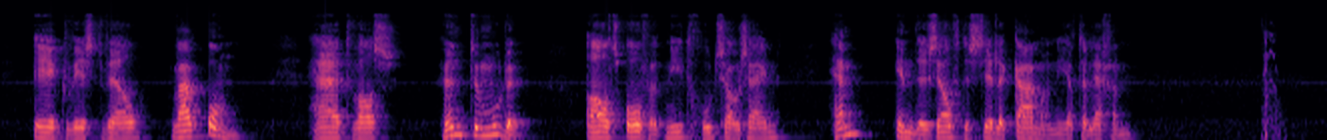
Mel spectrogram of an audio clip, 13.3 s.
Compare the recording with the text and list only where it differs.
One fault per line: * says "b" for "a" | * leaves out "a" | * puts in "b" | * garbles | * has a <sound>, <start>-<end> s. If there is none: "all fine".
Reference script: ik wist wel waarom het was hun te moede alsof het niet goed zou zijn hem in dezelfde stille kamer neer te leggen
* has a cough, 12.6-12.9 s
